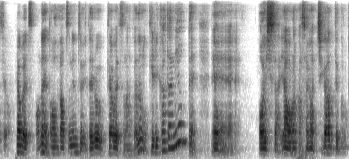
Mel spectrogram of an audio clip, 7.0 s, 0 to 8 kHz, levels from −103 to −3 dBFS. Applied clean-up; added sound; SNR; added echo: neural mask model DeepFilterNet 3.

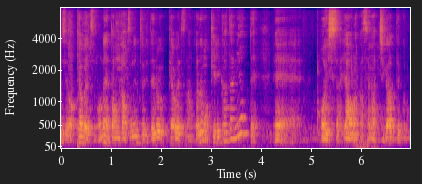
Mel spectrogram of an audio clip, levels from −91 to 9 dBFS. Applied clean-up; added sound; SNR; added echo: neural separator model SepFormer DNS4.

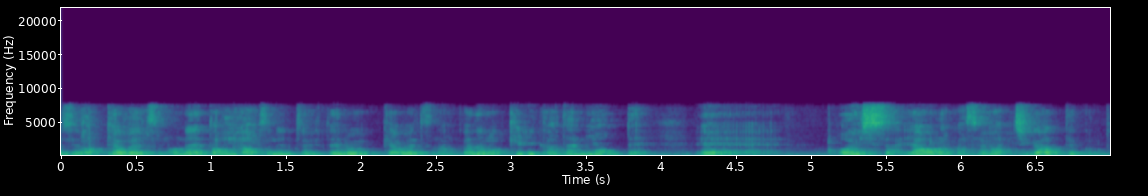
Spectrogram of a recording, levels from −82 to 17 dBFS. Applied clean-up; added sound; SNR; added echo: none; Car; 20 dB; reverberation time 0.4 s.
